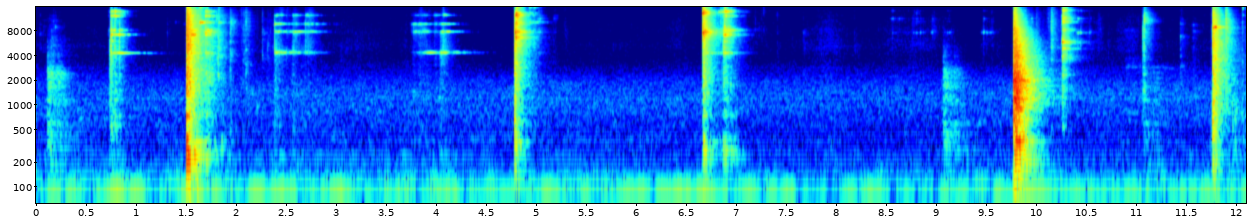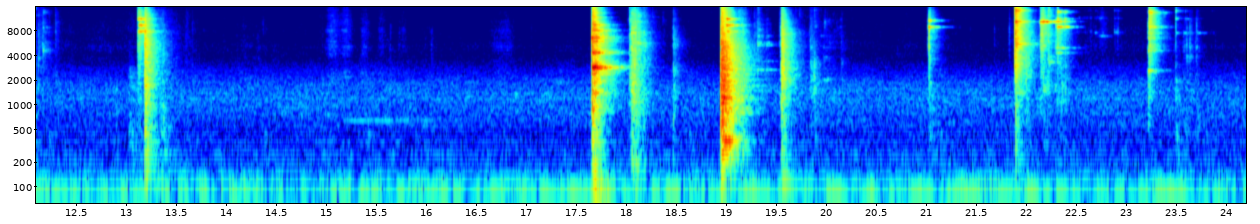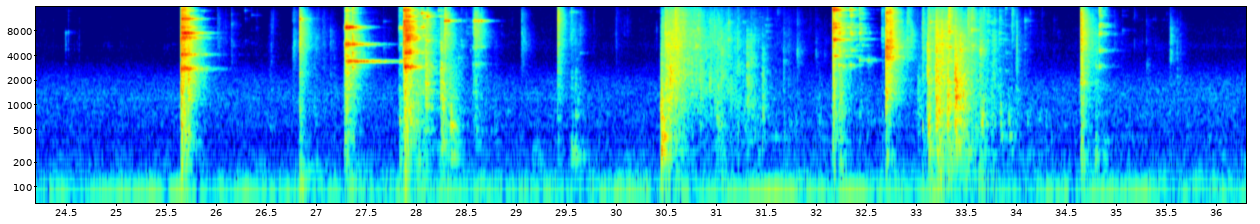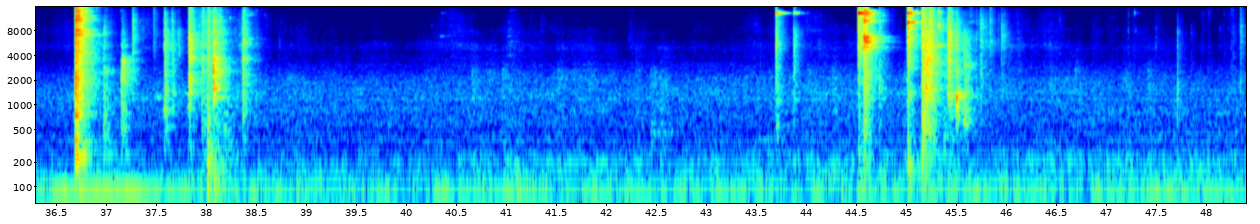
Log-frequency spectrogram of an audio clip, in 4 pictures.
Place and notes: Field recording of the urban ecology collaborative project with John Grzinich organized by the Museum of Art in Lodz, S?awas and John experimenting with pieces of broken glass
4 April, 16:00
